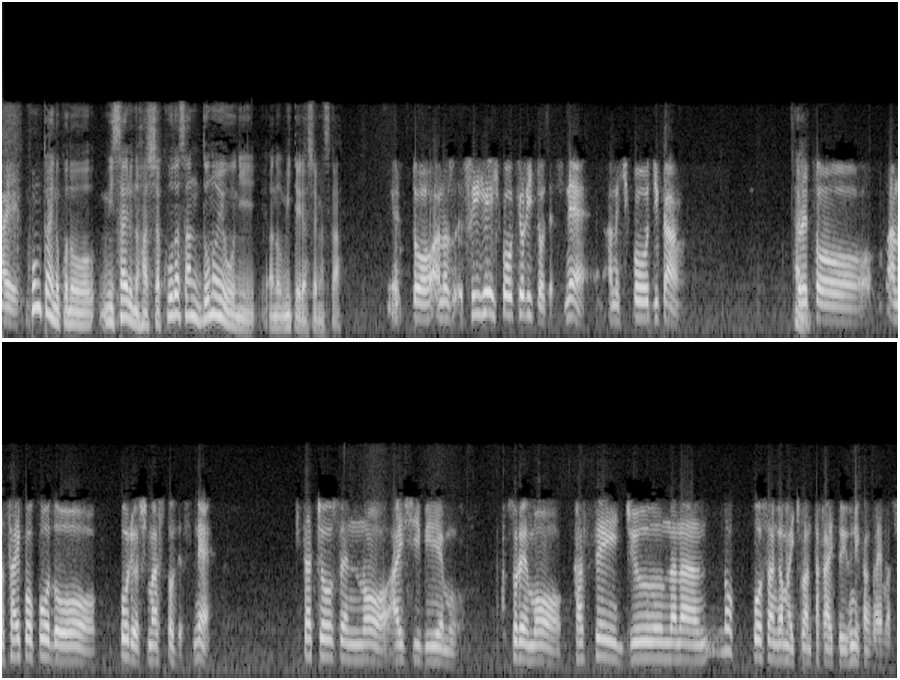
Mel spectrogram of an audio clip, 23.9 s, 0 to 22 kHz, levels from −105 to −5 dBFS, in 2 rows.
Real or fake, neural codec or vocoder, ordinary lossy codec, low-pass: real; none; AAC, 48 kbps; 7.2 kHz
